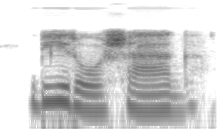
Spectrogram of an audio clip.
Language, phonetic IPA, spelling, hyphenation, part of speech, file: Hungarian, [ˈbiːroːʃaːɡ], bíróság, bí‧ró‧ság, noun, Hu-bíróság.ogg
- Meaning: court (hall, chamber, or place, where justice is administered)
